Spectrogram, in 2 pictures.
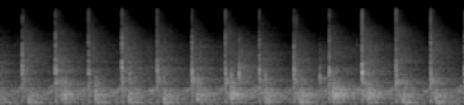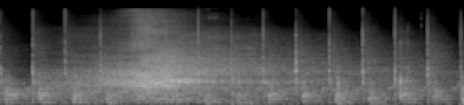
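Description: Even, rhythmic tapping at about three taps a second, stopping just before the end. A car drives past, swelling to its loudest about eight seconds in and then fading away.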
